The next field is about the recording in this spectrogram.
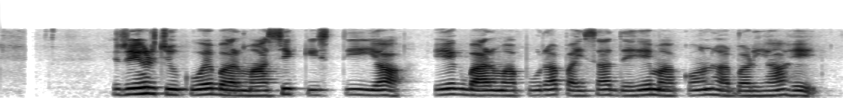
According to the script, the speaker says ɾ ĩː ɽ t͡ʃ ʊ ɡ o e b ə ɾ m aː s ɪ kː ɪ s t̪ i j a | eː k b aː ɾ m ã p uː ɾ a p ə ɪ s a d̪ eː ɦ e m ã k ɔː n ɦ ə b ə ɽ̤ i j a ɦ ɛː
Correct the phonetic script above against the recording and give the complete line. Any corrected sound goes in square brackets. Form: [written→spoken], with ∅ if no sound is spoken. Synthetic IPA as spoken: ɾ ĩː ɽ t͡ʃ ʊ [ɡ→k] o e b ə ɾ m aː s ɪ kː ɪ s t̪ i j a | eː k b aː ɾ m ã p uː ɾ a p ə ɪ s a d̪ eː ɦ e m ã k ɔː n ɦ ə b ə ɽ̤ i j a ɦ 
